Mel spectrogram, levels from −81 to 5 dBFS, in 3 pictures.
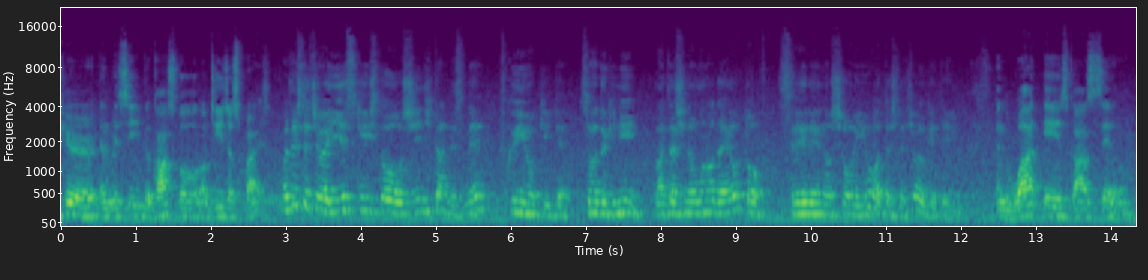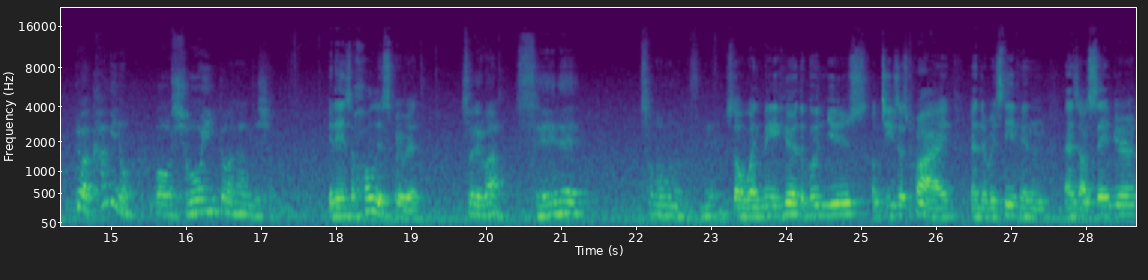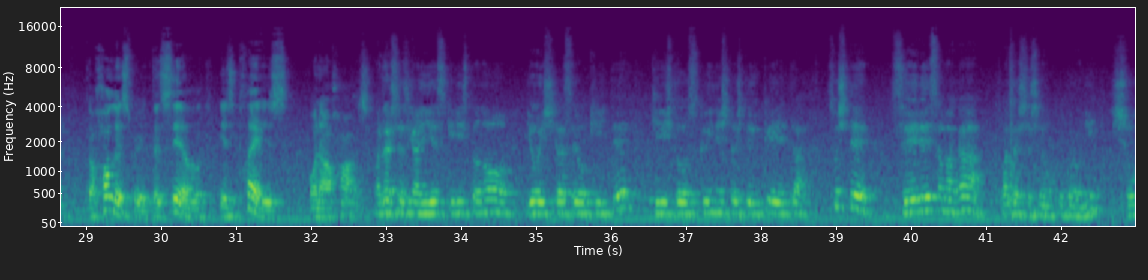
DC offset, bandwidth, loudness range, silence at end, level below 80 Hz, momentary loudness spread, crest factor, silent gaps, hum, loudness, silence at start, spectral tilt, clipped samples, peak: under 0.1%; 13 kHz; 4 LU; 0 s; -50 dBFS; 12 LU; 18 dB; none; none; -22 LUFS; 0 s; -6.5 dB/octave; under 0.1%; -4 dBFS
